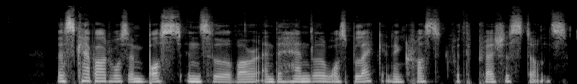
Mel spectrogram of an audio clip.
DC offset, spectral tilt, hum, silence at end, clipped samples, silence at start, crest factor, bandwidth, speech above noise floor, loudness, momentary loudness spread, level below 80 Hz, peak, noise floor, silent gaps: under 0.1%; -3 dB/octave; none; 0.1 s; under 0.1%; 0.6 s; 22 dB; 16 kHz; 44 dB; -20 LUFS; 10 LU; -52 dBFS; 0 dBFS; -66 dBFS; none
